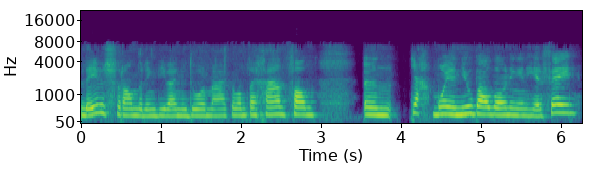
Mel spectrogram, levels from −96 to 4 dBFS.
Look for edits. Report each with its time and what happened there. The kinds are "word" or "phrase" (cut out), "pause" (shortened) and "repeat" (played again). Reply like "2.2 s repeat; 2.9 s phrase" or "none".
none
